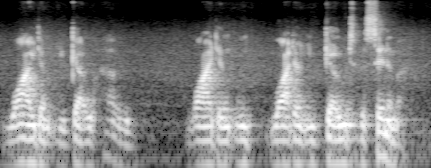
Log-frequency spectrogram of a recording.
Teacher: main stress is here on why and the verb that follows the you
